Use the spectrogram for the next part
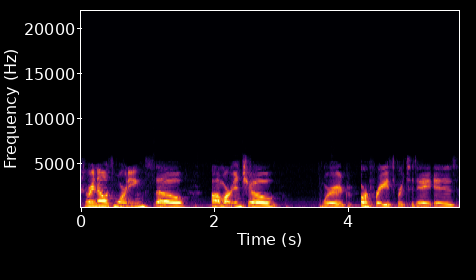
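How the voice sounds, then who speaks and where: A woman co-hosting a casual podcast, talking in a relaxed, chatty way with many fillers. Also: medium pitch, measured pace, lo-fi sound, faint music behind. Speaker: podcast co-host, garden operations manager. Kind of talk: casual chat.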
